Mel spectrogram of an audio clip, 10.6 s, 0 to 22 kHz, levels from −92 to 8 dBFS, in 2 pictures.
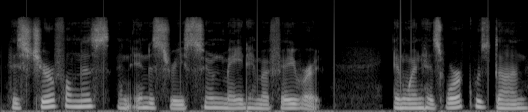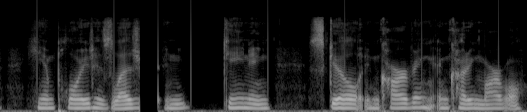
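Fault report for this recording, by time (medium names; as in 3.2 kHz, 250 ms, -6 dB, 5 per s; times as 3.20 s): tick 78 rpm -26 dBFS
4.00 s: pop -16 dBFS
6.67–6.86 s: dropout 185 ms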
